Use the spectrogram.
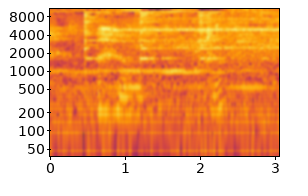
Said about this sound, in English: Huh? What's going on? The train stopped. I don't know what's going on either, man. The train will resume its course momentarily.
